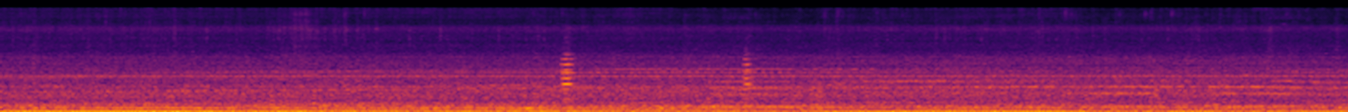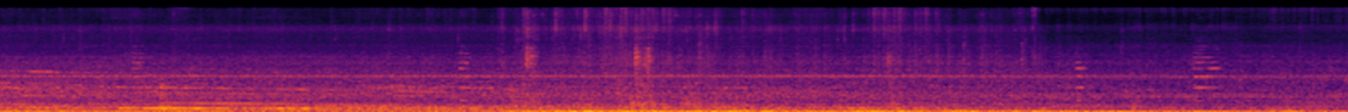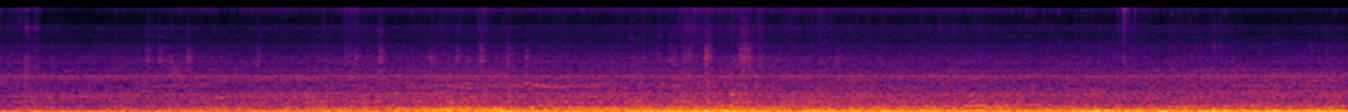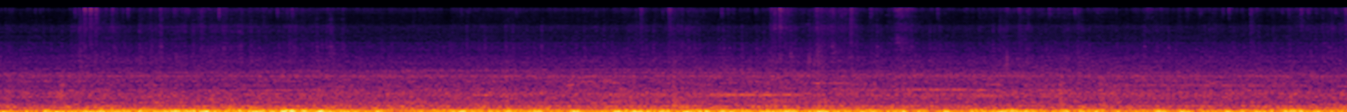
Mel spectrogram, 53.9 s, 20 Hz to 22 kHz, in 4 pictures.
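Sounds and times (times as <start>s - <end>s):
bus engine and tyres rumbling: 0.0s - 53.9s.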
